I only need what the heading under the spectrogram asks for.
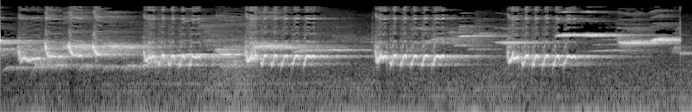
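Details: White-rumped shama, a training recording used to prompt other birds to answer, gives loud phrases of descending whistles with rapid trilled notes near the middle of its range, repeated in bursts about every second, plus a rising high whistle at the end.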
